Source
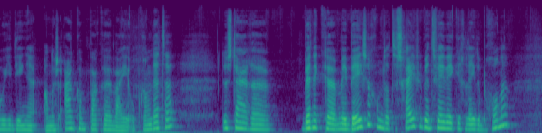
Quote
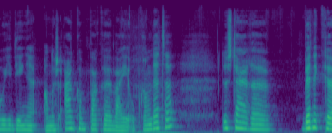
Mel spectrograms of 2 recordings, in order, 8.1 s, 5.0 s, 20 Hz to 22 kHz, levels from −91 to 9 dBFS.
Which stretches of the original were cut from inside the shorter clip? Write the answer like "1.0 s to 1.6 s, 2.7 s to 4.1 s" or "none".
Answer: none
